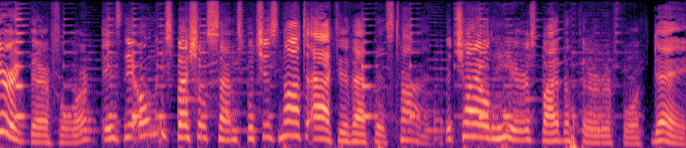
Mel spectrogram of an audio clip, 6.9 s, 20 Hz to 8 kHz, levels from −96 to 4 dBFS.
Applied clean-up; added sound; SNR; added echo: neural mask model RNNoise.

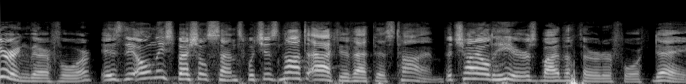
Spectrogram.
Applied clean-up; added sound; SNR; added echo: none; none; none; none.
